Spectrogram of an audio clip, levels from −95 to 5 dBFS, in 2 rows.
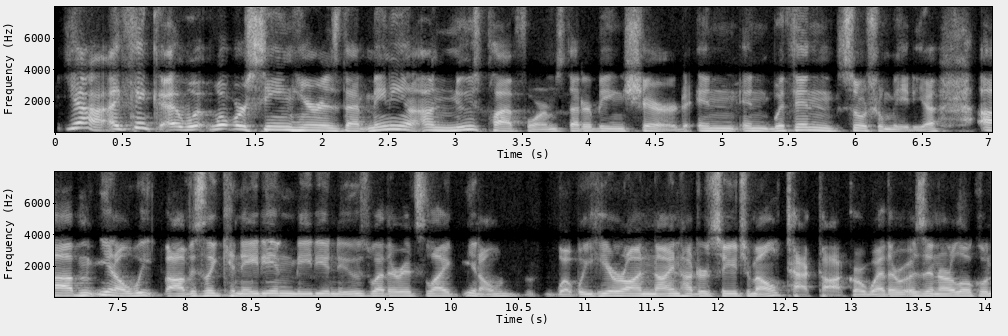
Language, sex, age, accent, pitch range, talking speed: English, male, 40-59, American, 125-165 Hz, 225 wpm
